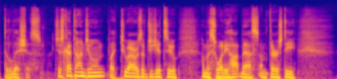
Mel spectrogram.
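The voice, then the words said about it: Slightly dry voice. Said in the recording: “my voice is a little dry”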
